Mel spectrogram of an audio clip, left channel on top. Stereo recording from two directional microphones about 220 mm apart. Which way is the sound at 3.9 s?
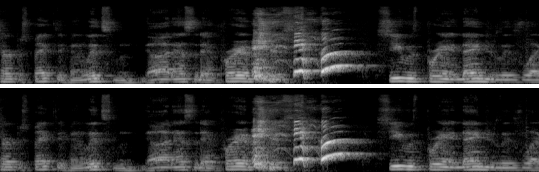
10° left (ahead or behind).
